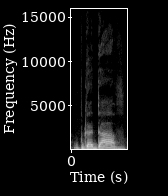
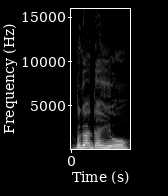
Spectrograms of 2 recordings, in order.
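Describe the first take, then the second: First: The word ends with an 'av' sound. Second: The word ends with a non-'av' sound. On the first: The speaker calls it right. "ולפניהן יש קמץ. לכן נקרא בגדיו" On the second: The speaker calls it wrong. "לא בגדיו"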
